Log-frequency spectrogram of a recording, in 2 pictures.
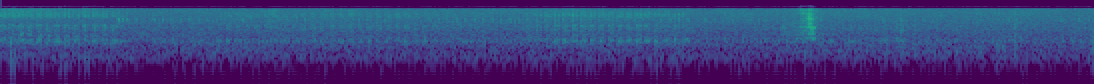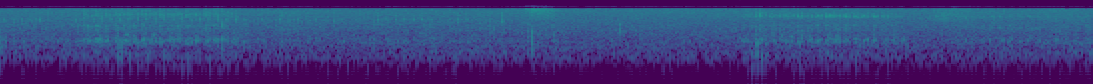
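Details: A female cat named OCD Cat purring softly while being petted to sleep, the quiet rumble swelling in gentle waves roughly every two seconds, with a faint steady hiss and one sharp click midway.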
